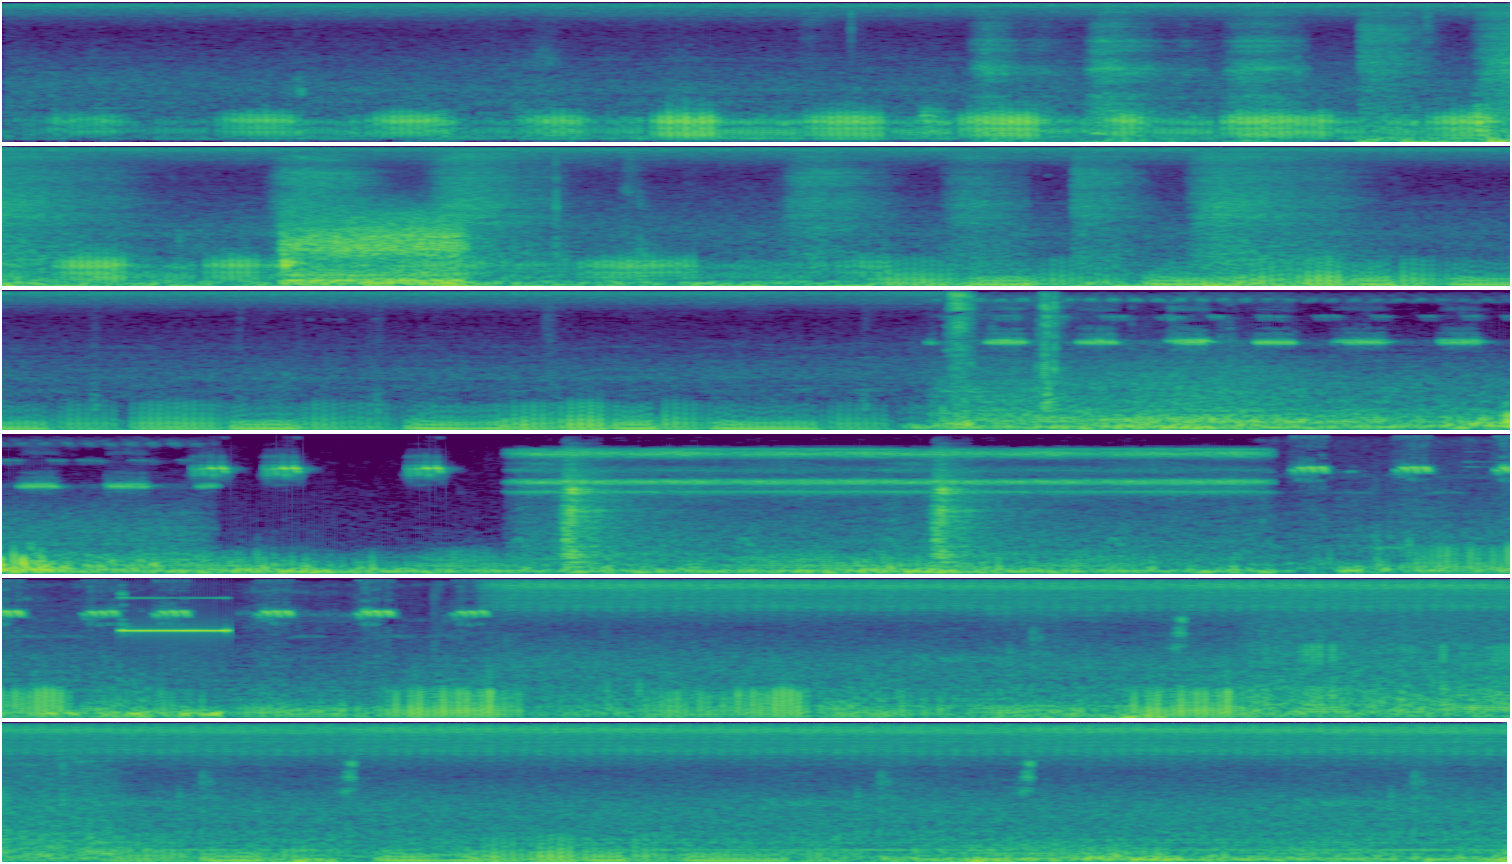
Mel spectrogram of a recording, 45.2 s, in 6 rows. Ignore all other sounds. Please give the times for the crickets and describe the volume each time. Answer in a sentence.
The crickets can be heard from 0.0 to 45.1 s, getting louder.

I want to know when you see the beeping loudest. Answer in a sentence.
The loudest moment of the beeping is at 31 seconds.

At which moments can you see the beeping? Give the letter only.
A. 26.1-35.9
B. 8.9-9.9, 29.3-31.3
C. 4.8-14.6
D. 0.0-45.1
B.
